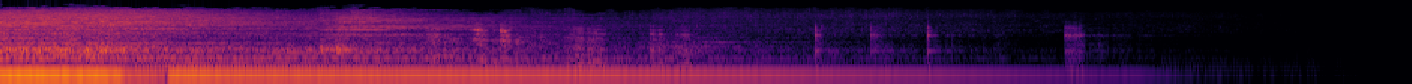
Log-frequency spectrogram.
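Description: Electric guitars and bass ring out on a final chord and slowly fade away.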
